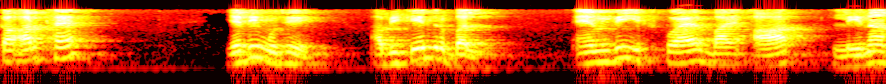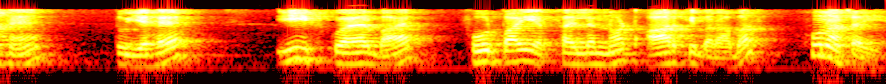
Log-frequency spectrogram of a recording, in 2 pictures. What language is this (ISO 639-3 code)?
hin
